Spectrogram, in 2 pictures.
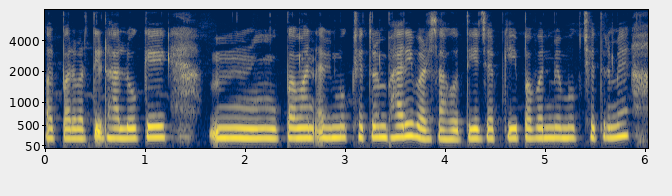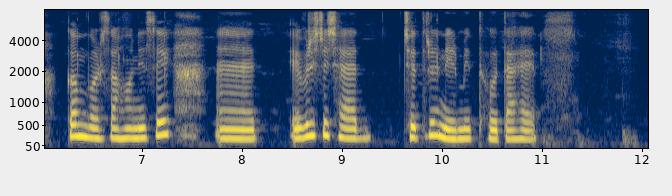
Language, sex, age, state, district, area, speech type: Hindi, female, 18-30, Uttar Pradesh, Chandauli, urban, spontaneous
